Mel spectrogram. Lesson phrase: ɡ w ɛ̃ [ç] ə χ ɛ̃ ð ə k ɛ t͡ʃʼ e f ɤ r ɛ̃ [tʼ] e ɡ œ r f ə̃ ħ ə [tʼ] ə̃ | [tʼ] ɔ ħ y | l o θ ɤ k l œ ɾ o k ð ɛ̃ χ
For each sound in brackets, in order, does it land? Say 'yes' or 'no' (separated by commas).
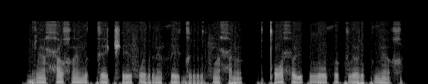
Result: no, no, no, yes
